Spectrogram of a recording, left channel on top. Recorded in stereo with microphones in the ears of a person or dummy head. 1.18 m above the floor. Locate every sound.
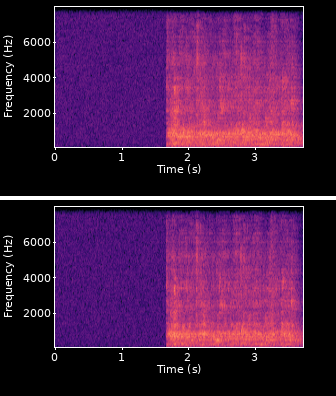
1.7 s boiling: 25° right (ahead or behind), 6 m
